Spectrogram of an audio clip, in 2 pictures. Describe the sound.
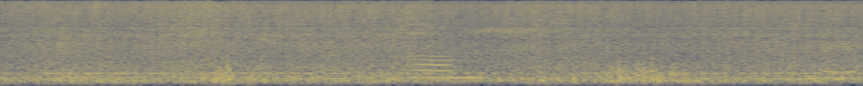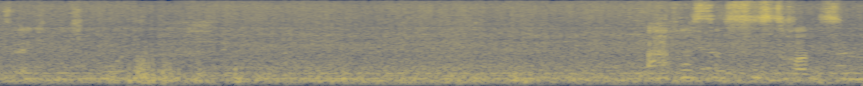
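A boat engine drones steadily on the open sea with a constant wash of water and wind, a continuous rumble that never lets up; faint, indistinct voices surface now and then beneath it.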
